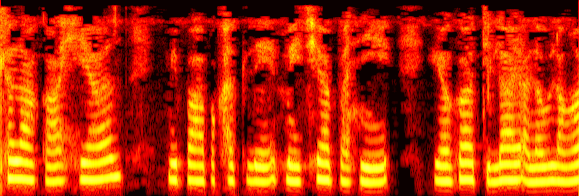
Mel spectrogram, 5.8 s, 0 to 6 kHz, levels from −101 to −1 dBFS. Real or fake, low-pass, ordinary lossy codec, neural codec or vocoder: real; 5.4 kHz; MP3, 24 kbps; none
